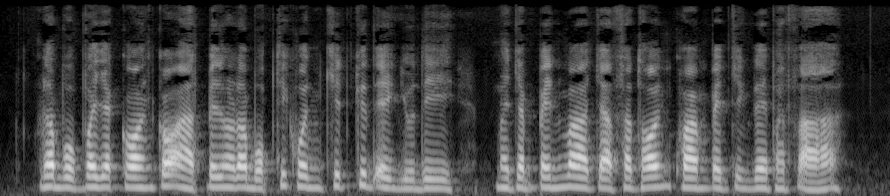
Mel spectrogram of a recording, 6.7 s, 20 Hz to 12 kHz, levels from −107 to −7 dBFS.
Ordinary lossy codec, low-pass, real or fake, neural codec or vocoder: MP3, 64 kbps; 10.8 kHz; fake; codec, 24 kHz, 3.1 kbps, DualCodec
